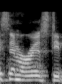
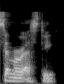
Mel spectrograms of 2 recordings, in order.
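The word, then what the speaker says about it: Cimarusti: I said it wrong for the first 10 years I knew him. I used to say Cimarruzzi, but it's Cimarruzzi.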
